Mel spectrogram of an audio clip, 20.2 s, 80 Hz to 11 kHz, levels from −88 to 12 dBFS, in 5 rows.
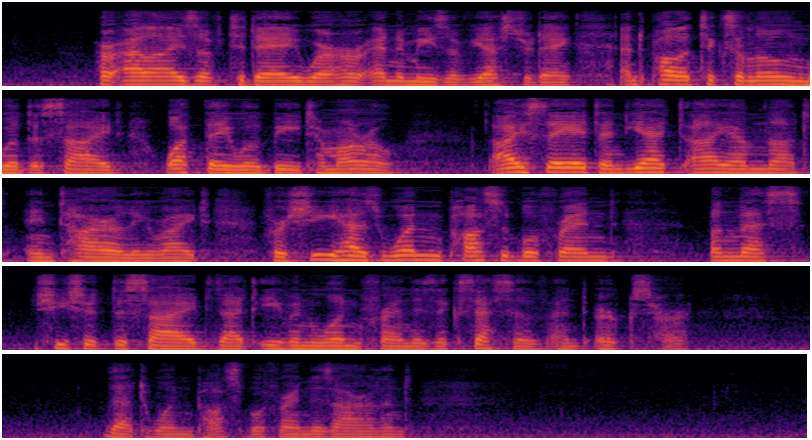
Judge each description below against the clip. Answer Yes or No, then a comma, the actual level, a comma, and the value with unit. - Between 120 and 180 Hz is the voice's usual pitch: Yes, medium, 140 Hz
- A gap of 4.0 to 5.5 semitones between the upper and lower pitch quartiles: No, average, 3.0 semitones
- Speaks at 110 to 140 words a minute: No, average, 165 wpm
